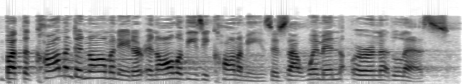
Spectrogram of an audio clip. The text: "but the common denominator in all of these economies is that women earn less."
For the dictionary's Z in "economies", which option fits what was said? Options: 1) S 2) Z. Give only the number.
2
